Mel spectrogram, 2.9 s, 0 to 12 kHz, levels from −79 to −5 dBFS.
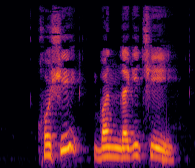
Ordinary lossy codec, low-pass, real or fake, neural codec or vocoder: AAC, 48 kbps; 10.8 kHz; real; none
